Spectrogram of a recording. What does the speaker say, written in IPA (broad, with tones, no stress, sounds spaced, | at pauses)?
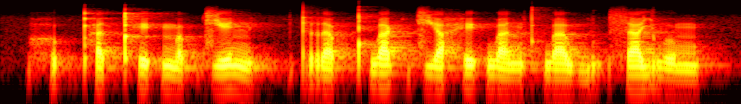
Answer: h o˦˥ k̚ pʰ a˨˩ t̚ pʰ e˦˥ ʔ m a˨˩ p̚ t͡ɕ e˥˩ n | t r a˨˩ p̚ kʰ w a˥˩ k̚ t͡ɕ i˧ a̯ h e˥˩ ʔ w a˧ n kʰ w a˧ w b u˨˩ ʔ s a˥˩ j w o˧ m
